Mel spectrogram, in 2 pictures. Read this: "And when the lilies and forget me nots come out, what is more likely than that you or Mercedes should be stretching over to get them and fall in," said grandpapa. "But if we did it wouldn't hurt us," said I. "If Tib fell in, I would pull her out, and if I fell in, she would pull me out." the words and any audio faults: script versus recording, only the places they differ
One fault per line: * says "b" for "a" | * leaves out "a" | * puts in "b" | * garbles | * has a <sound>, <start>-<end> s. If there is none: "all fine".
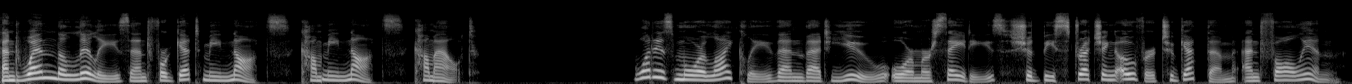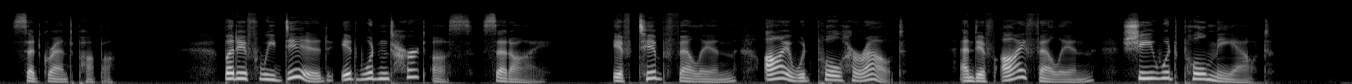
* puts in "me nots come"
